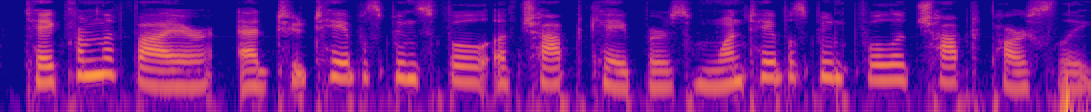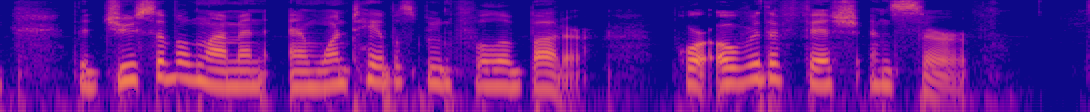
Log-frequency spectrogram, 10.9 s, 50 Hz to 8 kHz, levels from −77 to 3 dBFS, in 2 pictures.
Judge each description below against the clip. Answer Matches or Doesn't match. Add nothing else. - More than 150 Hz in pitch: Matches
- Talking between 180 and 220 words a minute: Doesn't match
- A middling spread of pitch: Matches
